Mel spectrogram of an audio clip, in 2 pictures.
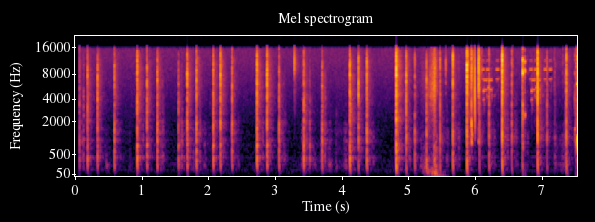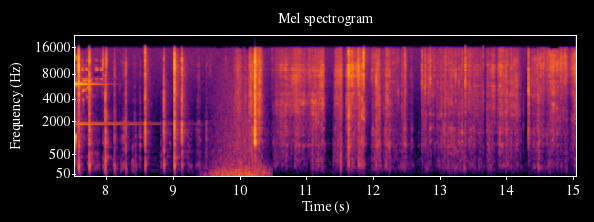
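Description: A small pink translucent plastic food canister with a snap-on lid and printed label is held in one hand while long pale acrylic nails tap and scratch its lid and sides. Dense, short, dry clicks and taps come in rapid bursts, with a louder, low, rustling scrape near the middle. Later come softer, steadier scratching textures.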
